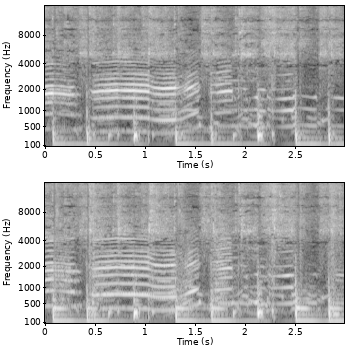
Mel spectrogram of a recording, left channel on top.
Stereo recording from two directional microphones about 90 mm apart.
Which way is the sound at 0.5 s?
55° right (ahead or behind).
